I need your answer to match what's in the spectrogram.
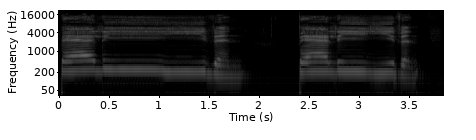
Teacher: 所以这两个词连读其实相当于两个相同的元音连在一起发 barely even, barelyeven。那我们注意它虽然是两个相同的元音，但是不能够省音，它还是分成两个音节的 barely even, barely even, barely even friends, then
